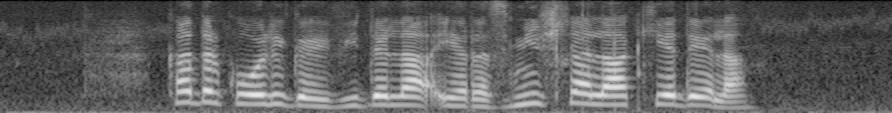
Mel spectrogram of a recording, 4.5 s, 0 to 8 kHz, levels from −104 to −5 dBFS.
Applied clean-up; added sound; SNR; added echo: none; none; none; none.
